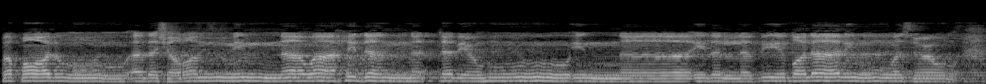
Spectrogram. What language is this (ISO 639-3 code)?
ara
